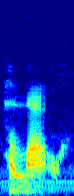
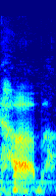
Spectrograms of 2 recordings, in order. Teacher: For instance, in Arabic, the voiceless pharyngeal fricative that looks like an H appears in words such as halal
